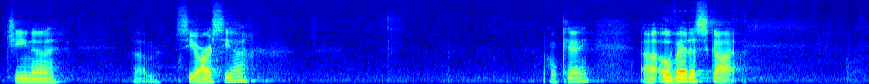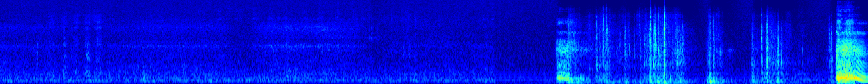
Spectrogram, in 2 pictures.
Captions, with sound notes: Gina Ciarcia? Okay. Oveta Scott. (pen scratching) (throat clearing) (paper rustling)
